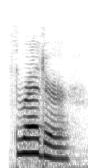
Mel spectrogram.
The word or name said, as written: threader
